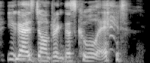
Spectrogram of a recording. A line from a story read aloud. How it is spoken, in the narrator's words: he stood up and laughed out loud and said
